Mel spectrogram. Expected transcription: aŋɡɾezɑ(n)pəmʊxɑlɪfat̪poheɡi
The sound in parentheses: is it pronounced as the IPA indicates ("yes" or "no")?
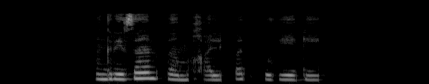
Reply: yes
